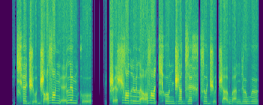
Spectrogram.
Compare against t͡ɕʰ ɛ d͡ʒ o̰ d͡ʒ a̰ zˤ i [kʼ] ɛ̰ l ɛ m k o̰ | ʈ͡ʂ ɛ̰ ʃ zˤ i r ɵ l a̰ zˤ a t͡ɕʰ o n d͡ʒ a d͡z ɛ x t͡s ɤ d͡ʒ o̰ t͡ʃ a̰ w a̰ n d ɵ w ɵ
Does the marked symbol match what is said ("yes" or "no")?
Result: no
